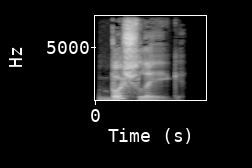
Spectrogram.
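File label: "bush-league", British English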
